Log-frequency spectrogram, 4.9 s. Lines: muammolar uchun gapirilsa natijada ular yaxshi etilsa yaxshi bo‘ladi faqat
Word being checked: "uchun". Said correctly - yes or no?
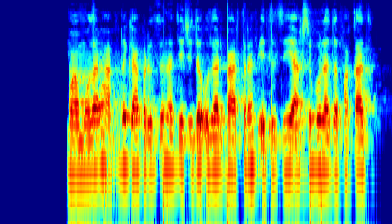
no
